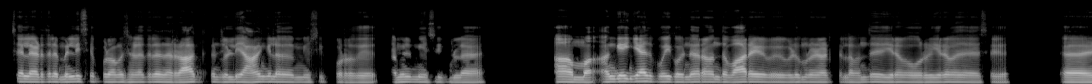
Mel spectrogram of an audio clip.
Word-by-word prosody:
சில 130 -2 +3
இடத்துல 120 +1 0
மெல்லிசை 125 +1 0
போடுவாங்க. 115 -1 -1
சில 115 - -1
இடத்துல 120 +1 0
இந்த 110 -1 +1
ராக்குன்னு 115 0 +1
சொல்லி 115 0 0
ஆங்கில 120 0 +1 0.2
மியூசிக் 110 0 -10
போடுறது 100 0 -2 0.3
தமிழ் 120 +2 -1
மியூசிக் 110 -1 -6
உள்ள 105 0 -1 1.0
ஆமா, 110 -3 +4 0.2
அங்கே 130 +3 +4
எங்கேயாவது 140 +1 +4
போய் 125 0 +1
கொஞ்ச 115 0 0
நேரம் 120 0 +2
வந்து, 120 0 -1
வார 120 +1 +5 0.4
விடுமுறை 110 0 -2
நாட்களில் 110 -1 -4
வந்து 115 +2 -4 0.2
இரவு 110 -1 -1
1 105 0 -2
இரவு 115 0 0 0.3
ச - - -25 0.9
அ - - +5
115 Hz, 170 wpm, -24 LUFS, 110-120 Hz, 1.0 s, வார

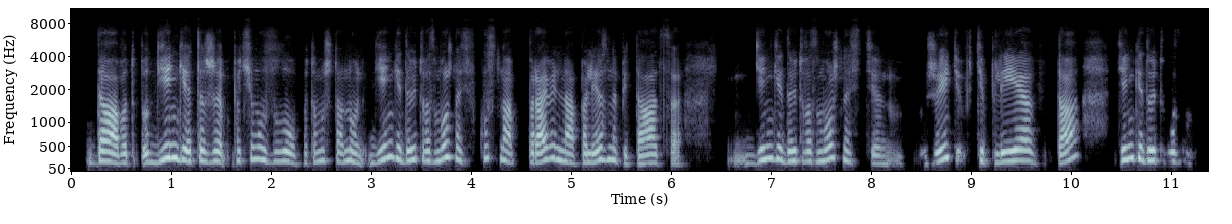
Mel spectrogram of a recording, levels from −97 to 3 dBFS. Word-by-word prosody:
Да, 190 -1 +6
вот 180 +1 -4
п - - 0
деньги, 240 +7 +5
это 215 +1 +3
же 200 -1 +1
почему 230 +3 -2
зло, 200 -2 -2
потому 180 +6 -6
что, 200 -2 -6
ну, 200 -3 -1
деньги 240 - +1
дают 225 +1 +1
возможность 215 +2 -1
вкусно, 250 -8 -4
правильно, 190 +1 +2
полезно 205 +7 0
питаться. 160 +2 -3 0.4
Деньги 235 +9 -1
дают 210 -1 +1
возможность, 205 0 -3
м, 160 +2 -9 0.2
жить 210 - 0
в - - -21
тепле, 205 0 +2 0.2
да? 250 - +1 0.4
Деньги 250 +4 +3
дают 220 -2 +3
возм 195 -3 -7
205 Hz, 155 wpm, -23 LUFS, 185-230 Hz, 0.4 s, Да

